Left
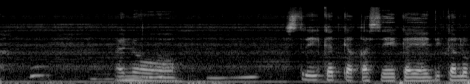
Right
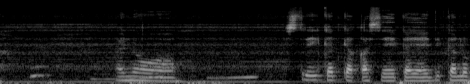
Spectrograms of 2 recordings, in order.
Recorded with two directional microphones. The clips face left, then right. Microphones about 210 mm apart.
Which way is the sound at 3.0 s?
15° left (ahead or behind).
